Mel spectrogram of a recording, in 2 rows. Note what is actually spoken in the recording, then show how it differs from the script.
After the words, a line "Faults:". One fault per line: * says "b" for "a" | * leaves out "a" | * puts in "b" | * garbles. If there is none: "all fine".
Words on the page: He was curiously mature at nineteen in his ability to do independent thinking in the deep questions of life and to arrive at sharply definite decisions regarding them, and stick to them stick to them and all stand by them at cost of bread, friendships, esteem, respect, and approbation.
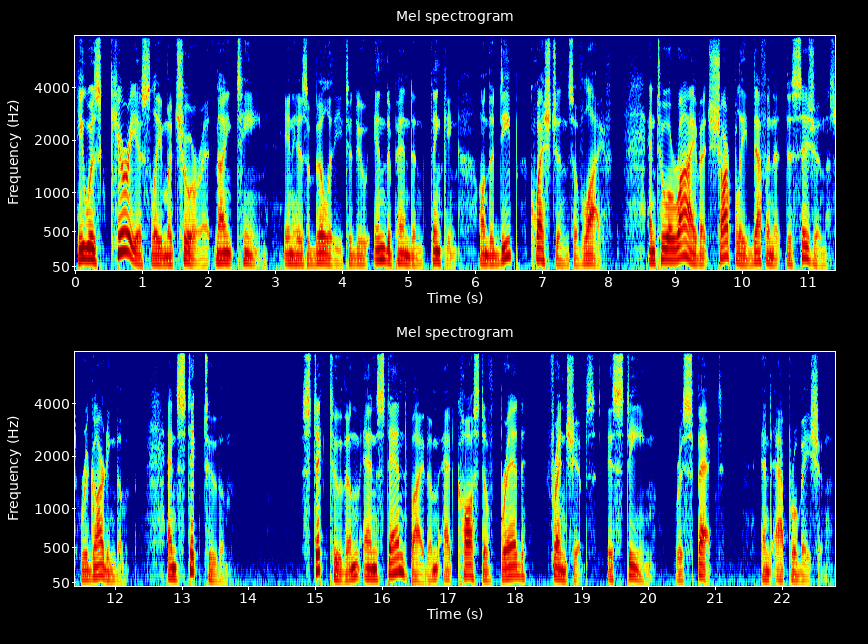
He was curiously mature at nineteen in his ability to do independent thinking on the deep questions of life and to arrive at sharply definite decisions regarding them, and stick to them stick to them and stand by them at cost of bread, friendships, esteem, respect, and approbation.
Faults:
* says "on" for "in"
* leaves out "all"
